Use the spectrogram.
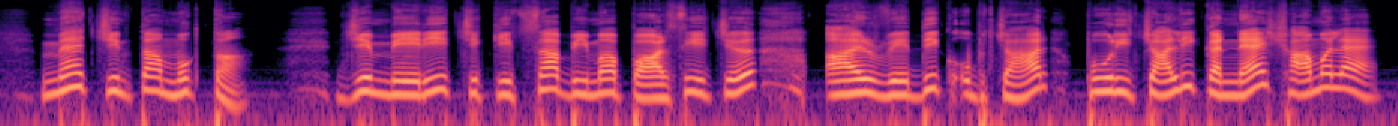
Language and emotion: Dogri, happy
